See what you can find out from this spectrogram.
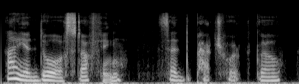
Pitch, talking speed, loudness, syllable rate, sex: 190 Hz, 140 wpm, -18 LUFS, 4.5 syllables/s, female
